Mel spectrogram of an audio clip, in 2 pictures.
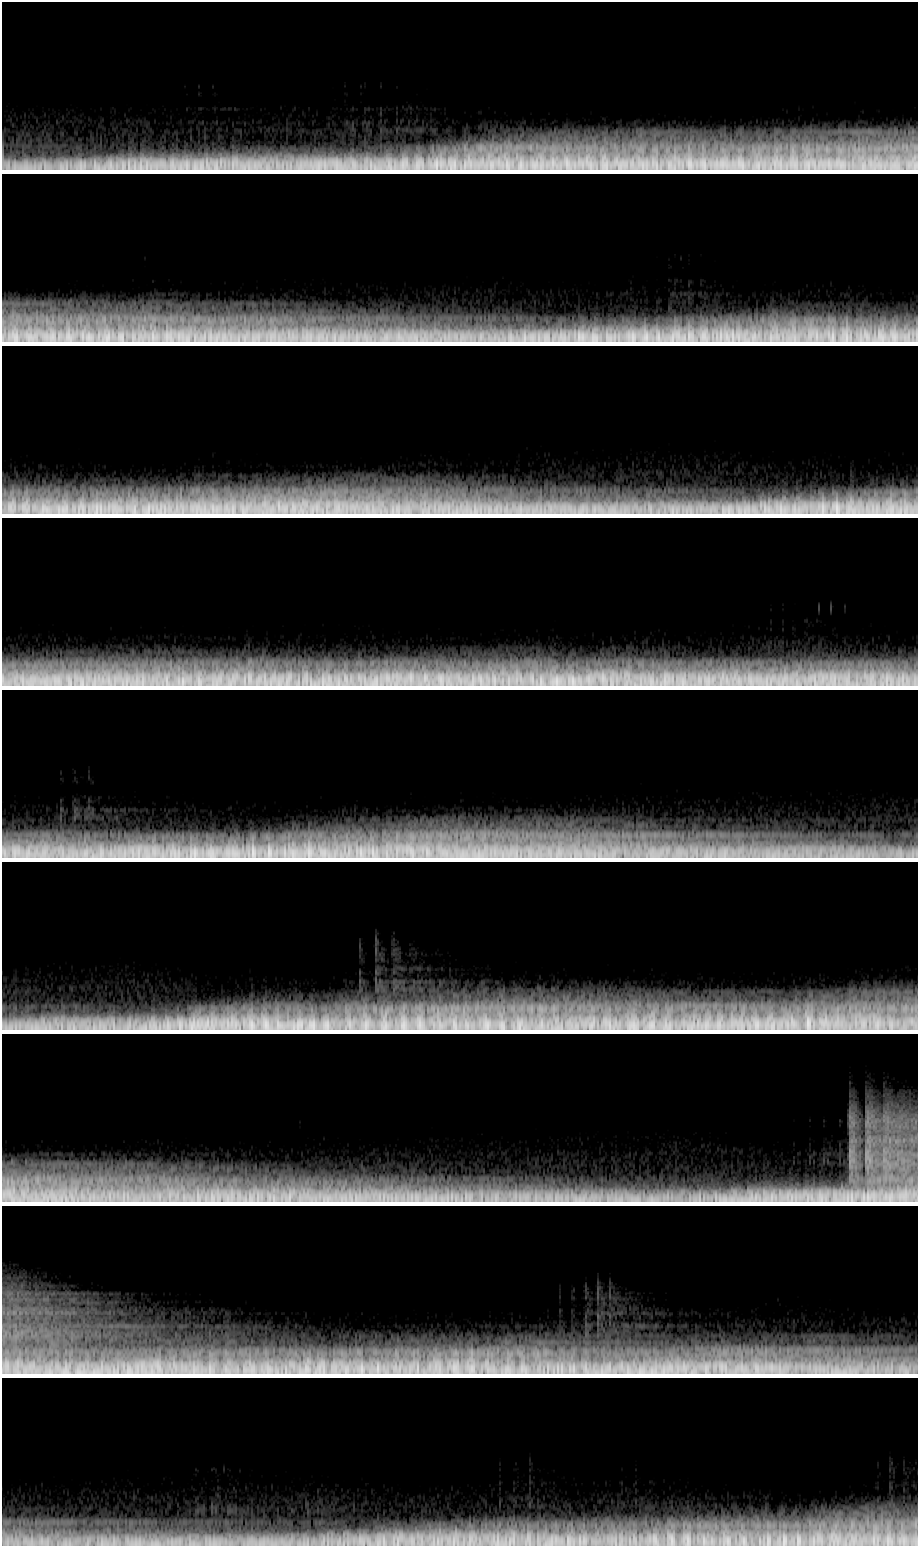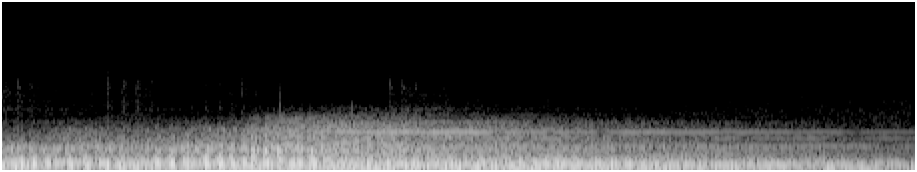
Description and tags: Metal Board Wobble Stretch Ambience
A stretched out sample of a big wobbling metal board, good for spooky ambiences.
Stretch, Ambience, Metal, Board, Wobble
